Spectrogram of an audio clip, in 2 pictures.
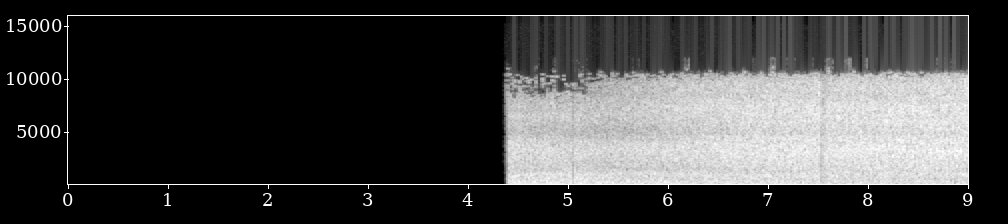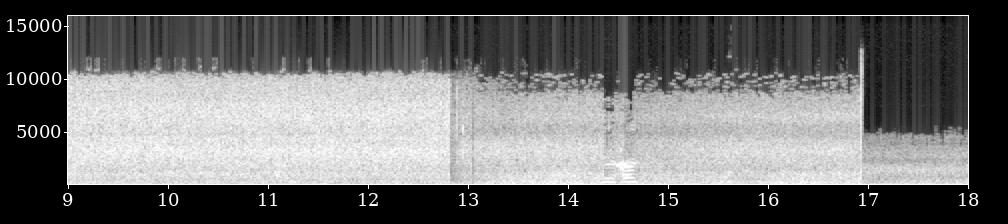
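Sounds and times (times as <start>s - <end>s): water rushing over rocks: 4.4s - 17.0s.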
